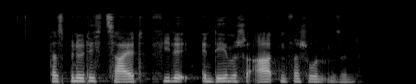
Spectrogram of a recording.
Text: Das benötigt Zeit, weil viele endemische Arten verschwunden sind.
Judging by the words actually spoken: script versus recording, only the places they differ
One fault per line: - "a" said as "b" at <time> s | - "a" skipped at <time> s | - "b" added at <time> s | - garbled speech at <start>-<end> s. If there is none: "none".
- "weil" skipped at 1.5 s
